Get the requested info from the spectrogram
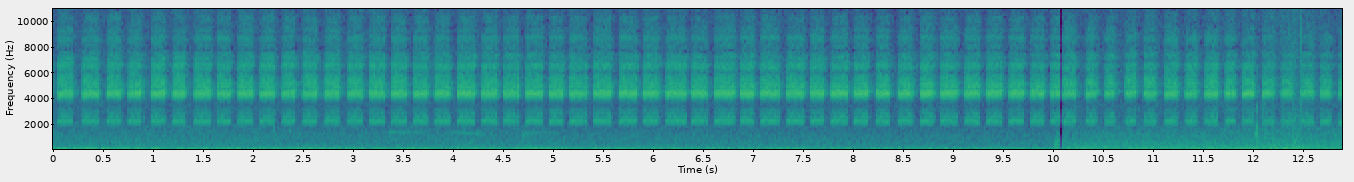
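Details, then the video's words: Cicadas singing in the municipal park of Larnaca, Cyprus, a dense high buzzing chorus pulsing steadily about twice per second, with faint brief calls and low wind rumble beneath. "CICADAS at the municipal Park Larnaca"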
